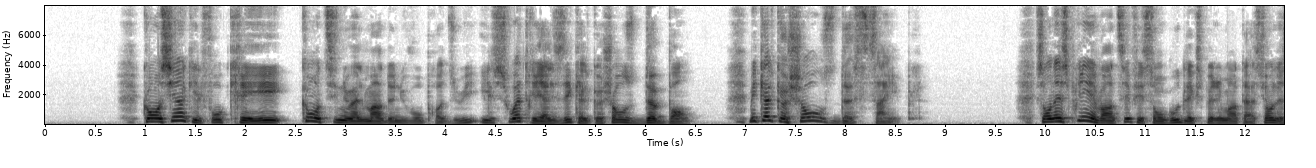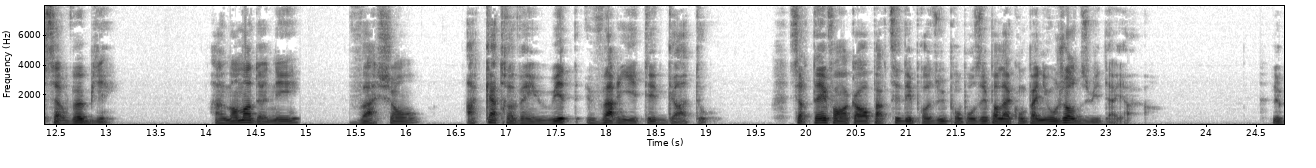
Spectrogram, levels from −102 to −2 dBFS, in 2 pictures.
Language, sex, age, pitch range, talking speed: French, male, 50-69, 90-140 Hz, 130 wpm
